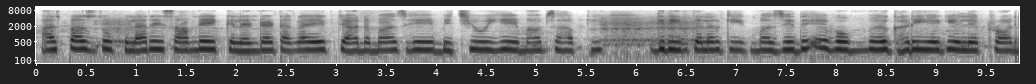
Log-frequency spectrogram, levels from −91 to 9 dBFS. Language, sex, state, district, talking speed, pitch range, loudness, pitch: Hindi, female, Madhya Pradesh, Bhopal, 145 wpm, 240-260 Hz, -15 LUFS, 250 Hz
